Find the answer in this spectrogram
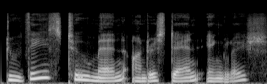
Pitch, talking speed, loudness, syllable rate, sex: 185 Hz, 135 wpm, -15 LUFS, 3.9 syllables/s, female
